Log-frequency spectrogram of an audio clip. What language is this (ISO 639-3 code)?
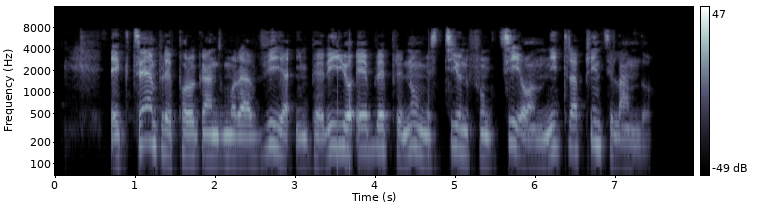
epo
